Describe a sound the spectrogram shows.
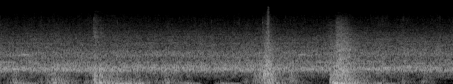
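A wrestler's body slams heavily onto the ring mat.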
